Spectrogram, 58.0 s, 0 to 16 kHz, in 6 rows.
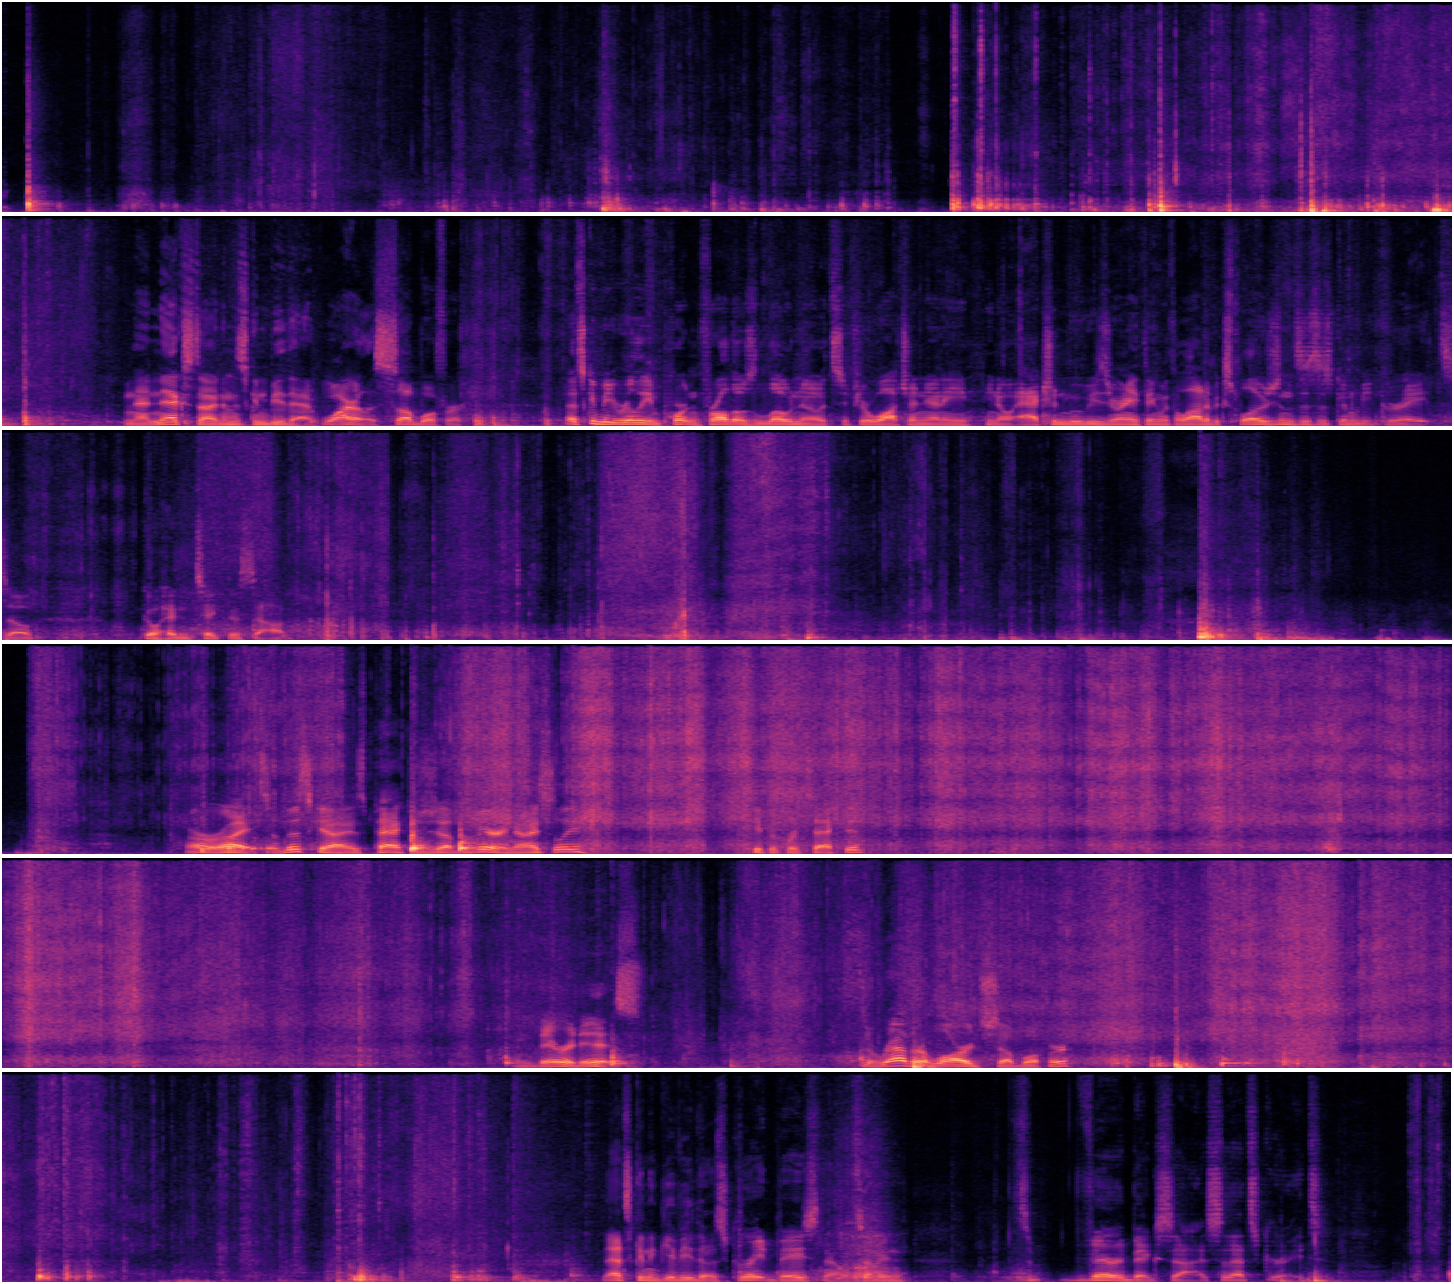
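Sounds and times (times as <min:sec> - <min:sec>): styrofoam pieces rustling: 0:01.3 - 0:05.9, 0:18.3 - 0:25.2, 0:29.2 - 0:51.7
box thumping down: 0:27.2 - 0:28.2
cardboard box scraping rustle: 0:53.7 - 0:54.3.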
